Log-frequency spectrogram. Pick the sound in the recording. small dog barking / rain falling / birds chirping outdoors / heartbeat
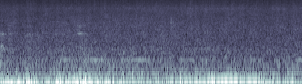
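rain falling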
